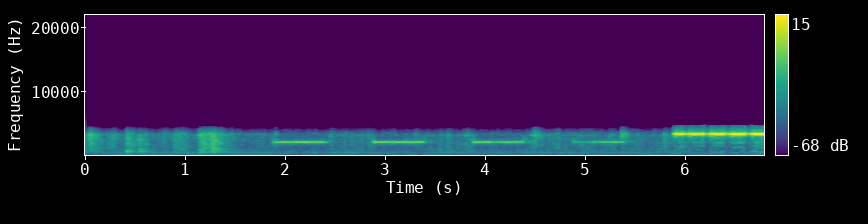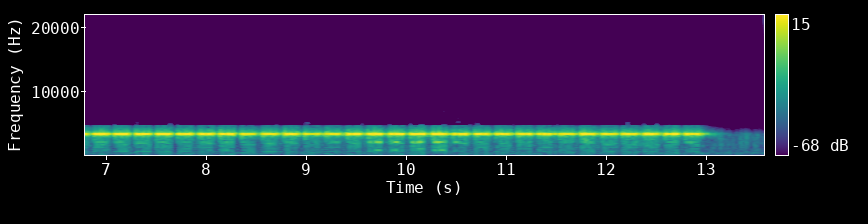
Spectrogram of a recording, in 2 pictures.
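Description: Four short electronic beeps about a second apart, then a loud, high-pitched electronic alarm beeping rapidly, several beeps a second, for about seven seconds before cutting off suddenly.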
